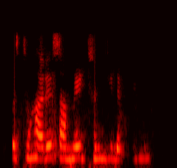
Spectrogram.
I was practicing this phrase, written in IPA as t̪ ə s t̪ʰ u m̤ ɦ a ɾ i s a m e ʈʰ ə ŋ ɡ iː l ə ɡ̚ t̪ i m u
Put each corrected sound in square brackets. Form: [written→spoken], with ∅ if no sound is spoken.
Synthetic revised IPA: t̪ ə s [t̪ʰ→t̪] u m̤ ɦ a ɾ [i→e] s a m e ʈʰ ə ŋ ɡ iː l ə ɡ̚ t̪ i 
